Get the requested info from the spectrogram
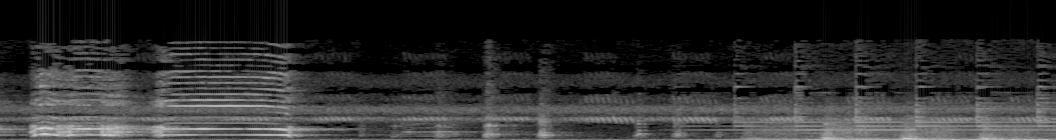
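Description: A rooster crows once, the last part of the call held for about a second, and then clucks briefly. Background music comes in about four seconds in.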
